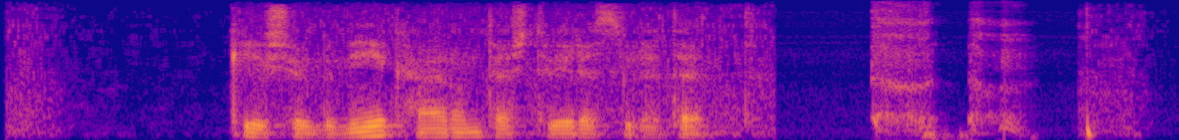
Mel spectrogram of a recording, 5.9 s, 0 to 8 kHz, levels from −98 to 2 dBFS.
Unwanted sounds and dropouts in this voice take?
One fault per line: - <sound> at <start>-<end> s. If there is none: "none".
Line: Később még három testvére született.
- cough at 4.4-5.2 s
